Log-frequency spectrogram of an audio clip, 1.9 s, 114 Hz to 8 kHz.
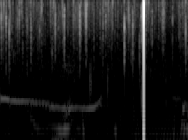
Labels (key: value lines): label: biophony
recorder: SoundTrap 300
